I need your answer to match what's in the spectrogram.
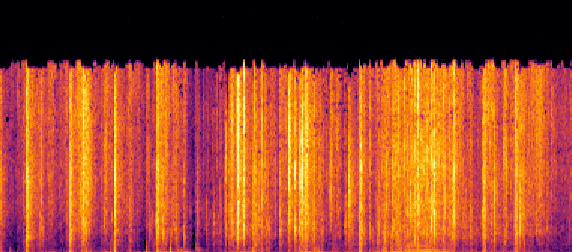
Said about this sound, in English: I shall now play the piece of paper.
